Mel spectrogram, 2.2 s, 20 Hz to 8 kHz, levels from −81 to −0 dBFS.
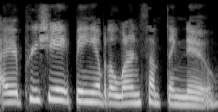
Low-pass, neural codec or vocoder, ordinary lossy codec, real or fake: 7.2 kHz; none; MP3, 32 kbps; real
